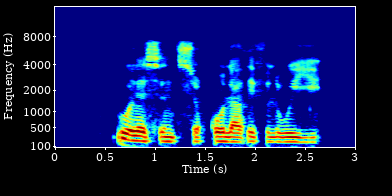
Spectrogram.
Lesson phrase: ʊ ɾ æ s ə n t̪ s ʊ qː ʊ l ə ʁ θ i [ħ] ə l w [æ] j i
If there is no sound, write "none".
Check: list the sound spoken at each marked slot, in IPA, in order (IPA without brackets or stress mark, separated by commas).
f, i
